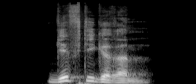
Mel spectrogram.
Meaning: strong dative masculine/neuter singular comparative degree of giftig
- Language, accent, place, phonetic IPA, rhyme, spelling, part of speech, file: German, Germany, Berlin, [ˈɡɪftɪɡəʁəm], -ɪftɪɡəʁəm, giftigerem, adjective, De-giftigerem.ogg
